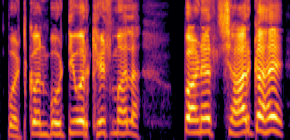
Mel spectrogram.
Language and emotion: Marathi, fearful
